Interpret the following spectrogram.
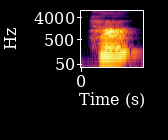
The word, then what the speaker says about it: H: Next comes, H für Haus. let's watch that. It sounds simply like the English exclamation ha.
